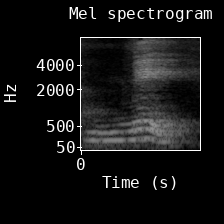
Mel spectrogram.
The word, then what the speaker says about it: mes: And then again for plural, we will write irrespective of the gender, we will write MES, pronounced as may.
